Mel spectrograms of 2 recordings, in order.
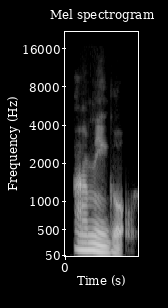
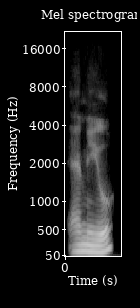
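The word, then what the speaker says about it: amigo: হচ্ছে হ্যালো তারপরেরটা হচ্ছে আমিগো এটা আমিগো নট এমিগো এটা হচ্ছে আমিগো মানে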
